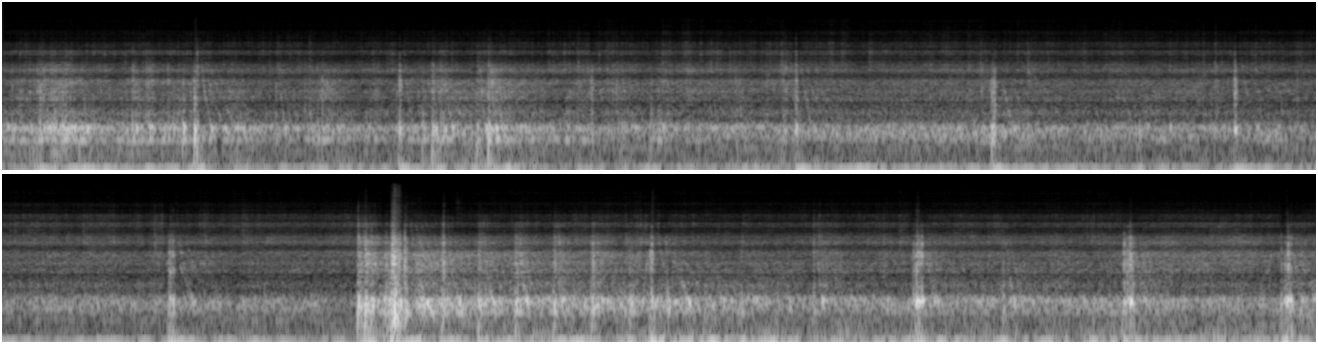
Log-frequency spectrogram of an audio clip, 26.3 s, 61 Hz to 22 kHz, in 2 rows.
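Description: Wind rumble on the microphone and running noise of a Škoda 21Tr trolleybus heard from its roof, with occasional sharp clicks, the loudest about two-thirds of the way through, as the trolley pole shoes run along the overhead wires and their hangers.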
